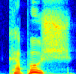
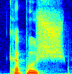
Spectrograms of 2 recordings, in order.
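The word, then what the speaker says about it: capuche: next and last word for this episode is kapoosh c-a-p-u-c-h-e kapoosh noun from circa 1600 it just means a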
